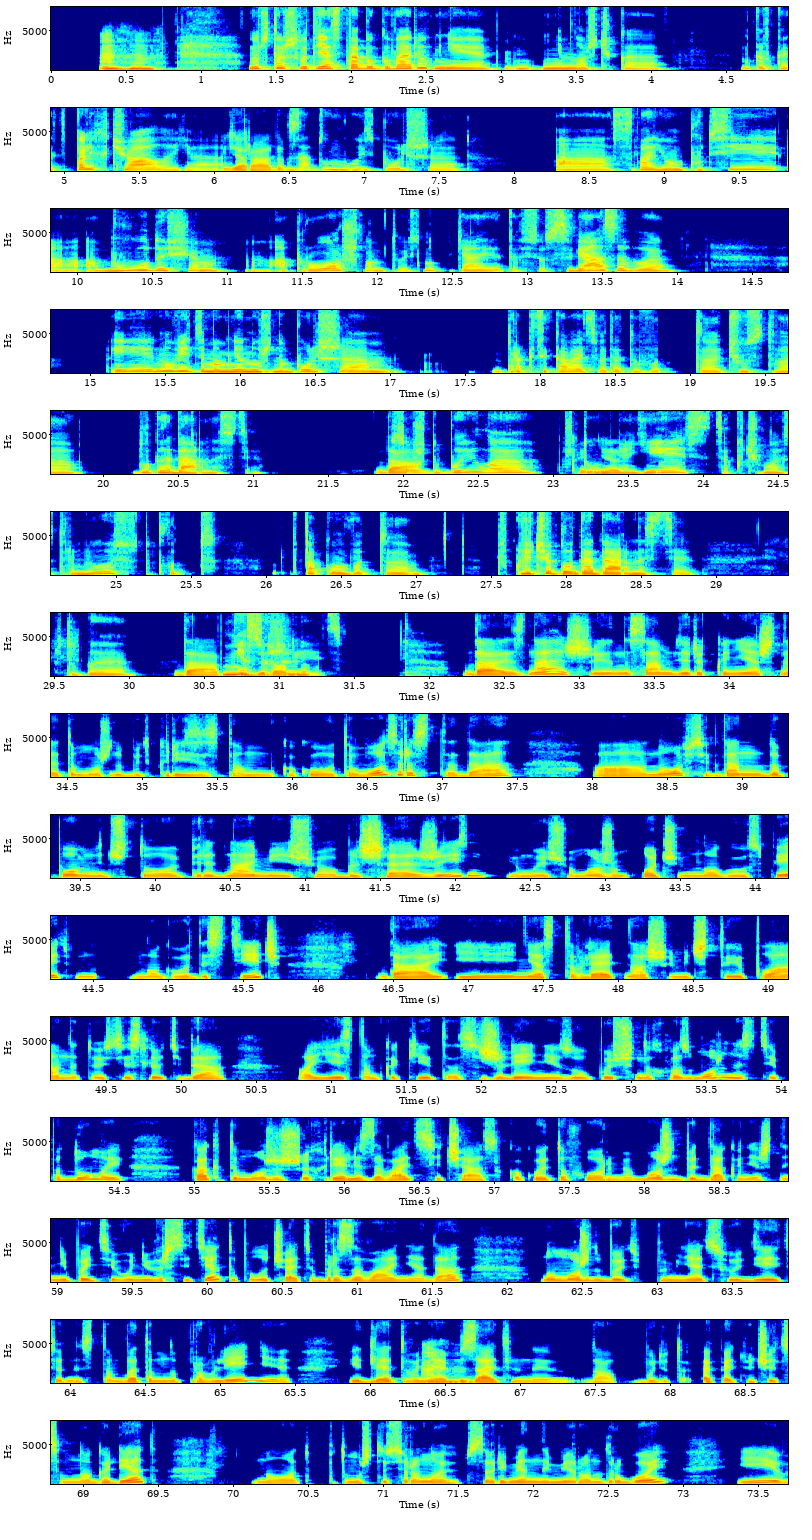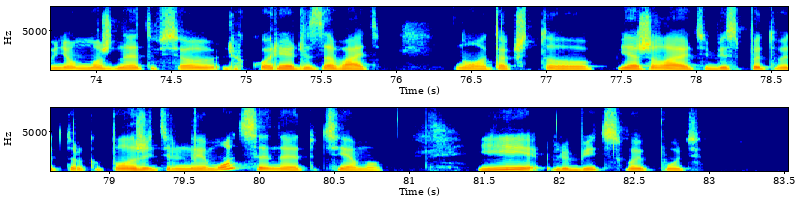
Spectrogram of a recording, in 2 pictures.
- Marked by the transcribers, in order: tapping
- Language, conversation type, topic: Russian, advice, Как вы переживаете сожаление об упущенных возможностях?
